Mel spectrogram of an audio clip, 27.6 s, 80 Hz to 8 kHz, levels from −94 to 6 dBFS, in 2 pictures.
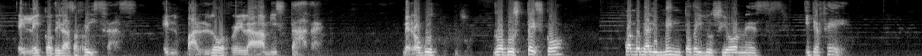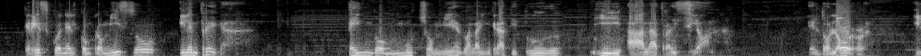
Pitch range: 110-155 Hz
